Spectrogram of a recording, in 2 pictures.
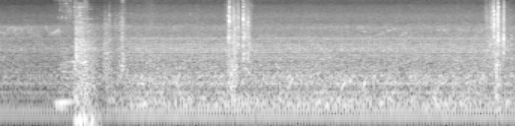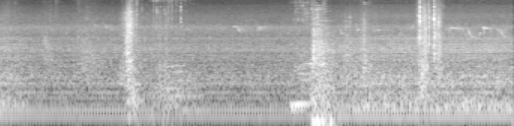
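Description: Short interface clicks sound as menus open and close.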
